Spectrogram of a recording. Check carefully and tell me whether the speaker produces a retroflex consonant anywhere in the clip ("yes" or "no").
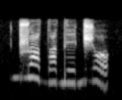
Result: yes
